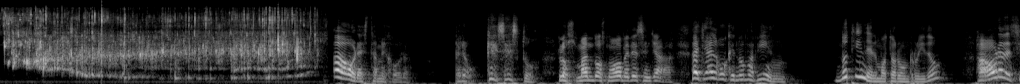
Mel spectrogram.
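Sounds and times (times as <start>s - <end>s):
rushing water: 0.0s - 3.3s
speech: 3.4s - 10.2s.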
